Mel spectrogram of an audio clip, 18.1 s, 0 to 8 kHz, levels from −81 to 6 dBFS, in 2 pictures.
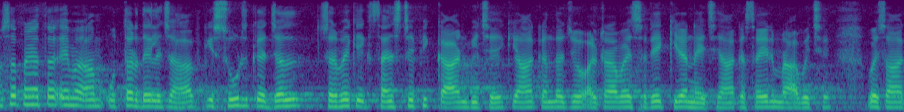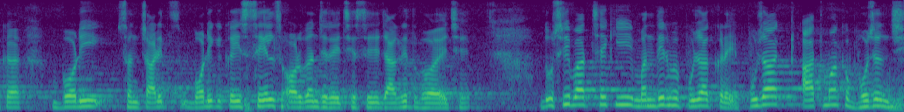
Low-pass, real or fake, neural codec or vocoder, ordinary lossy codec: none; real; none; none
